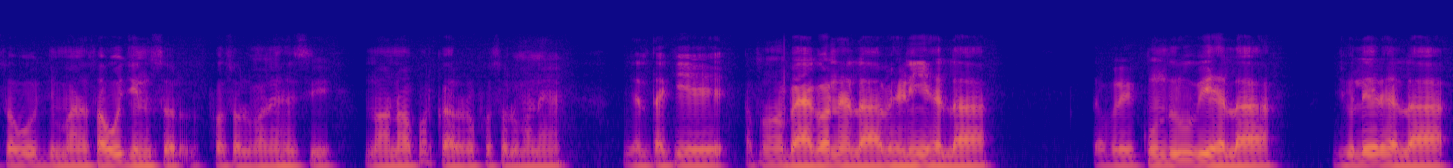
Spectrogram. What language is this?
Odia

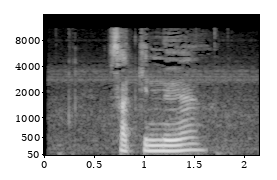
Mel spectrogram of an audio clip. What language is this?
Thai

